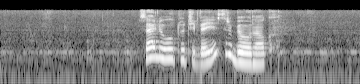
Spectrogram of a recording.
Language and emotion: Russian, positive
